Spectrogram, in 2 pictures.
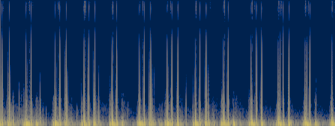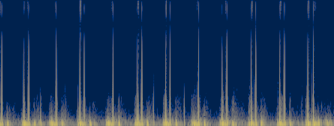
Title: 心臓の音 入浴後に圧迫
